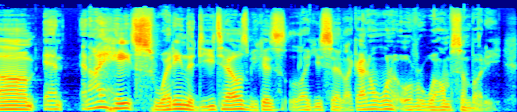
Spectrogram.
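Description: In a plain, everyday voice, a man talks at a fairly quick pace with hardly any pauses, medium pitch and ordinary pitch variation. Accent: American. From Texas. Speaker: skydiver and fitness enthusiast. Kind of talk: casual chat.

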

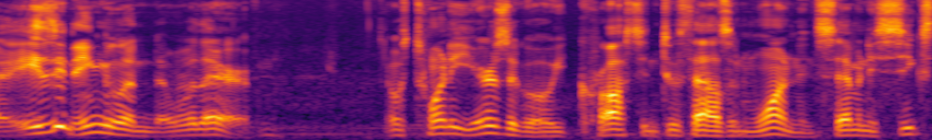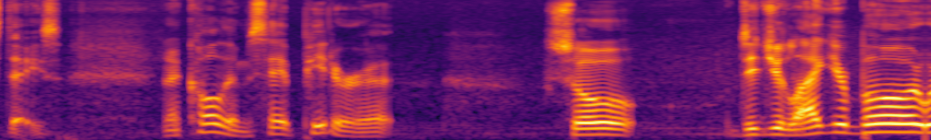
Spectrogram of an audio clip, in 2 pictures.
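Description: A man with a French accent speaks at a medium pitch in a dark, mellow tone. His intonation is lively, his pace moderate, and the recording very clean with a silent background. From France. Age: 40s. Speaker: ocean kayaker. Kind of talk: interview.

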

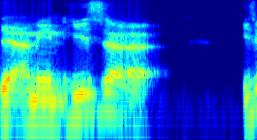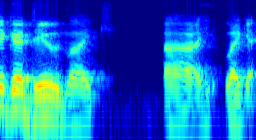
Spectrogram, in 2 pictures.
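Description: At a moderate pace, a man with an unremarkable speaking voice talks with ordinary pitch variation against a quiet background. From Montreal, Canada. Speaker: college football player. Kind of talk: casual interview.

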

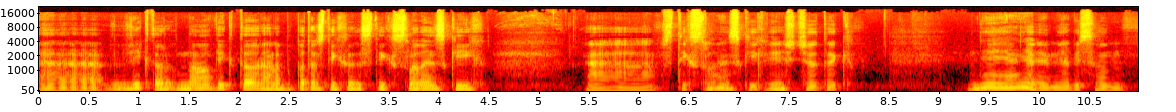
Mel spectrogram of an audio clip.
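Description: A man with a dark, mellow tone speaks very slowly, his intonation lively. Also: medium pitch for a man. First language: not Slovak (speaking Slovak). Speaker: podcast team member, social media manager. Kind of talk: casual chat.

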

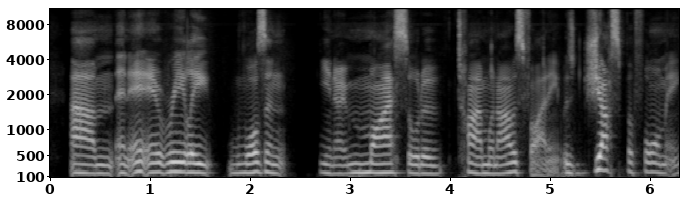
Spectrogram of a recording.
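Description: Speaking with an Australian accent, a woman has a fairly low voice. Her pace is fairly slow and her intonation monotone and flat. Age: 20s. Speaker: Muay Thai fighter and promoter. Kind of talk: casual interview chat.

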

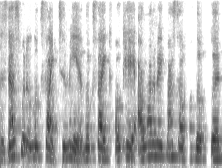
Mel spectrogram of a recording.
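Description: A somewhat breathy woman with an American accent, medium pitch and ordinary pitch variation. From US, military family, raised partly in Utica. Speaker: college program director. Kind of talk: casual discussion.

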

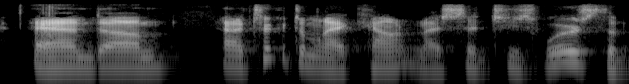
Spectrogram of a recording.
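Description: Lively in intonation, a man speaks at a fairly quick pace. He has a slight Canadian accent. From Canada. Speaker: author and speaker. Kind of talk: podcast interview.

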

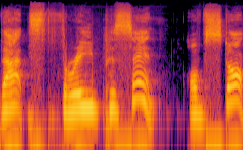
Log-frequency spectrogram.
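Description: With an Australian accent, a man talks very slowly, his intonation lively. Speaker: property investment podcast host. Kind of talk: solo podcast monologue. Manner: slow, listeners advised to speed up.

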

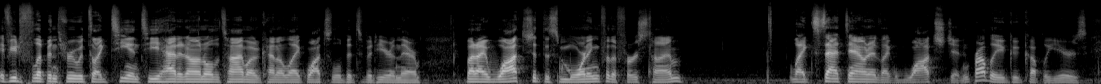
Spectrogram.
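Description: Very fast and bright with a sharp tone, a man talks at a medium pitch with ordinary pitch variation. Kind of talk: casual chat.

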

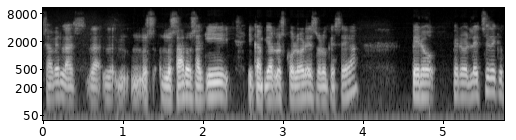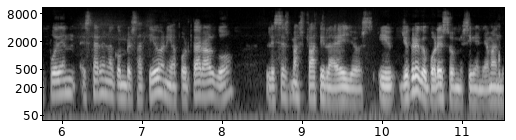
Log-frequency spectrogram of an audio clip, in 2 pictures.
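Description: With a Spanish accent, a man of medium pitch talks at a moderate pace with ordinary pitch variation. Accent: Spanish accent when speaking English. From Spain. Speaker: video editor and colorist. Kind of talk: interview.

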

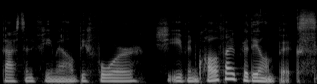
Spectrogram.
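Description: A woman speaks with a Canadian accent. Her pace is very fast. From Alberta, Canada. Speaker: podcast co-host. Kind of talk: interview conversation. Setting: video call.

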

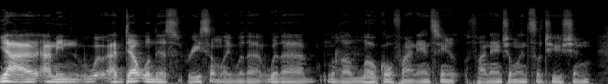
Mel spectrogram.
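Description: With an American accent, a man speaks at a fairly low pitch and a fairly quick pace, with fairly even intonation and hardly any pauses, on a very clean recording with a silent background. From US South, Tennessee (Mount Juliet). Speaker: IT network practice director. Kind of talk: casual podcast interview. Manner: halting, many fillers.

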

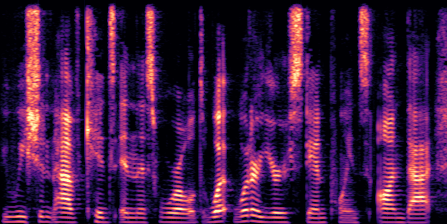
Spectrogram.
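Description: A woman with a Canadian accent has a normal speaking voice, pitched fairly low. She speaks at a fairly slow pace against a quiet background. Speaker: podcast host. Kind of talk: casual interview.

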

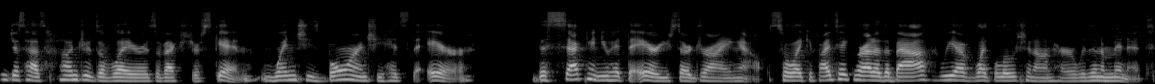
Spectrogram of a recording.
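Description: A woman with an American accent and an unremarkable speaking voice, fairly low in pitch, with ordinary pitch variation, a moderate pace and a quiet background. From New York. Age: 30s. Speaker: parent of a child with a rare skin condition. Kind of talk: interview.

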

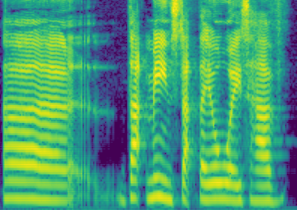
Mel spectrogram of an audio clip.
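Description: On a very clean recording with a silent background, a woman speaks at a high pitch. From Netherlands. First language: Dutch. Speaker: wedding officiant. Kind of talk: casual interview. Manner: enthusiastic, cheerful.

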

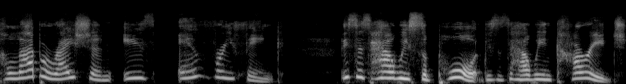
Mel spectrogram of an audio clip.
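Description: Lively in her intonation, a woman with an Australian accent speaks at a fairly slow pace and a high pitch, with a dry, close sound and no echo. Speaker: podcast coach. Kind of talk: interview. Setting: video call.

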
